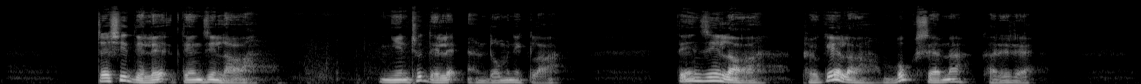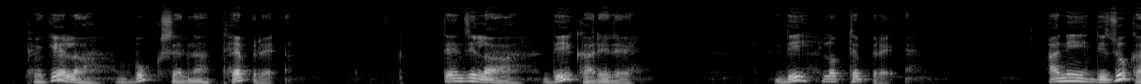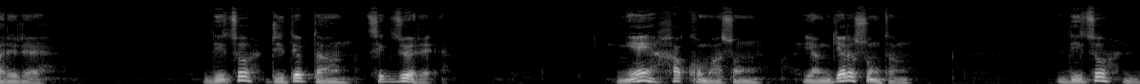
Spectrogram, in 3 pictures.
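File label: Dialogue Classroom, Tibetan; Chapter 6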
